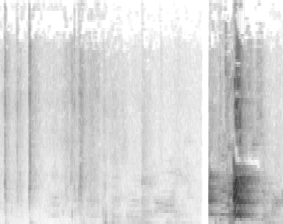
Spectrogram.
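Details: Young Shetland Sheepdog growing up gives a few thin, high whimpering whines, then one sharp, loud bark near the end, with soft human speech in the background.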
